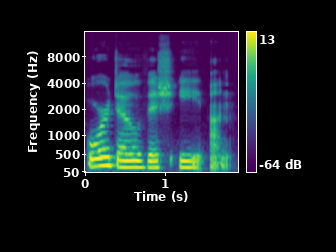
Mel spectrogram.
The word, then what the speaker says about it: Ordovician: usual we call this time the ordovician period pronounced orishan GE ologists found something interesting when they investigated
